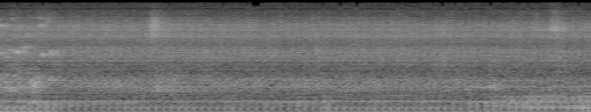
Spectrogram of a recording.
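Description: An old log splitter's small engine runs steadily nearby with a continuous, even putter and a slight rise in level at the end, and no talk over it.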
